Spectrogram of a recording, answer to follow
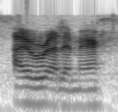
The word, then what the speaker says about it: Iralimir: How do you pronounce your name? Iralimir or? Iralimir. Iralimir. Okay, cool. Basically the English pronunciation.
